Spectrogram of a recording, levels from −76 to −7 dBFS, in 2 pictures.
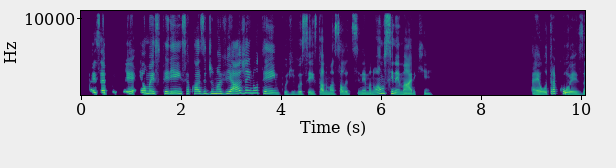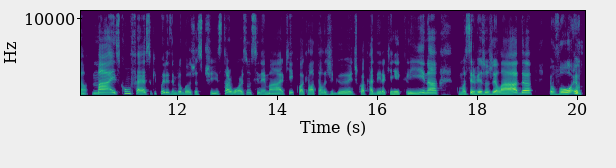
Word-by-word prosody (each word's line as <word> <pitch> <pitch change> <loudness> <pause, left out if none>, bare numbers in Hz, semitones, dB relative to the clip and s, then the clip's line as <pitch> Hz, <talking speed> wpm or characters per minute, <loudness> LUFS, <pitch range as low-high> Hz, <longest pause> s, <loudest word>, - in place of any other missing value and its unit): Mas 200 0 0
é 220 - +7
porque 475 - 0
é 220 - +3
uma 235 +1 +4
experiência 240 0 +1
quase 250 +2 +1
de 255 +2 -3
uma 280 +1 +3
viagem 275 +7 +2
no 335 +1 -1
tempo, 215 - -2
de 165 0 -13
você 170 +2 -4
estar 170 +1 -3
numa 165 0 -5
sala 170 -1 -3
de 160 - -15
cinema. 160 -2 -6
Não 180 +4 -4
é - - +3
um 290 - +4
Cinemark. 175 - 0 2.3
É 175 +1 0
outra 190 +9 -1
coisa, 175 - 0
mas 200 0 +2
confesso 205 -8 -1
que 235 - -12
por 230 -1 -1
exemplo, 180 -3 -4
eu - - -4
gosto 150 -3 -3
de 170 - -6
assistir 155 -3 -7
Star 185 +3 0
Wars 145 +2 -3
no 205 - -6
Cinemark, 170 - -4 0.2
com - - -2
aquela 155 0 -3
tela 155 -1 -5
gigante, 155 +3 -4
com - - -6
a 170 - -1
cadeira 160 -1 -3
que 170 - -6
reclina, 170 +7 0 0.4
com 180 - -12
uma 180 0 -1
cerveja 185 0 +2
gelada. 185 +7 +4 0.3
Eu 180 - -1
vou 190 +5 +5
eu 230 -1 +10
185 Hz, 165 wpm, -24 LUFS, 165-230 Hz, 2.3 s, eu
